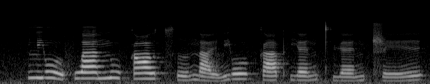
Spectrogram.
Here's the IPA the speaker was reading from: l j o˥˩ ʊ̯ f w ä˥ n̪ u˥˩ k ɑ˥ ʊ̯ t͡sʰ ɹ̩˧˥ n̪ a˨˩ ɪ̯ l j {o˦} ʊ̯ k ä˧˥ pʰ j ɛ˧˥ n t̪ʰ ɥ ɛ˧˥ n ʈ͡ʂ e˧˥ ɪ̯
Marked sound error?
yes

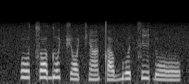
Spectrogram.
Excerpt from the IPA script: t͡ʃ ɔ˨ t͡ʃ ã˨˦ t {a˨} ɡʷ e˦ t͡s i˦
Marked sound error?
no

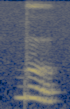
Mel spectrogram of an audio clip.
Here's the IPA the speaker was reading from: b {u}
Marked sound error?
no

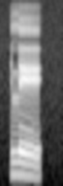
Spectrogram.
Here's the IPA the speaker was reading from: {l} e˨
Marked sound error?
no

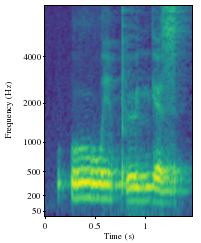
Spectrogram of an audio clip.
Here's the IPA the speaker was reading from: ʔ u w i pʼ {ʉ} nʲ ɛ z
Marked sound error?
no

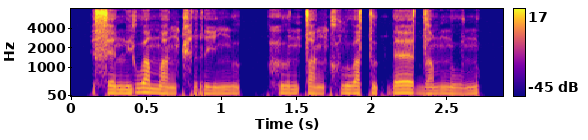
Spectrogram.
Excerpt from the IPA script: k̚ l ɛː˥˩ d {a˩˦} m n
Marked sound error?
yes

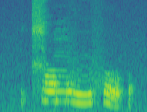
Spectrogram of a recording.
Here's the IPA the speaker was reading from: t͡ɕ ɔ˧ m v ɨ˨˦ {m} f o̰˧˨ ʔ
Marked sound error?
yes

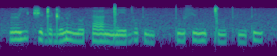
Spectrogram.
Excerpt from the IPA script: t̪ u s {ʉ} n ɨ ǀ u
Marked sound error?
no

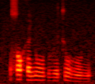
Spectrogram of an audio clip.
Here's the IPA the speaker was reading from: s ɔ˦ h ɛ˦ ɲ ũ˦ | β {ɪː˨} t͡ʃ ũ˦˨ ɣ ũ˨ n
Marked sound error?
yes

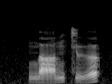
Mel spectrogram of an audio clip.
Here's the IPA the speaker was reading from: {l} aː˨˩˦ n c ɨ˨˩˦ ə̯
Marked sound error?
yes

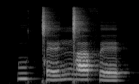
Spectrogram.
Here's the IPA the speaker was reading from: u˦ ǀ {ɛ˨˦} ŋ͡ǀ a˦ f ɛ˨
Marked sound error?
no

